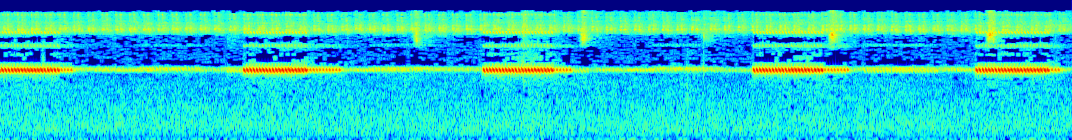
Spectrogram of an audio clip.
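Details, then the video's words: Night cricket giving sustained high, pure-toned chirps roughly every two seconds, each lasting around half a second, against an unbroken high-pitched insect drone with faint ticks. "Cricket Chirp"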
